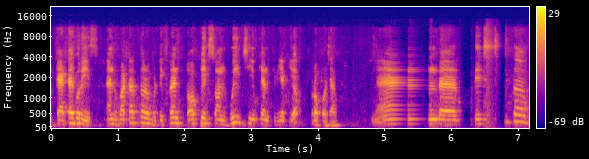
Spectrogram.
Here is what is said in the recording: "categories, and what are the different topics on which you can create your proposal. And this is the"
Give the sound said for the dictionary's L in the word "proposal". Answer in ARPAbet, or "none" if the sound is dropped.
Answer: N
